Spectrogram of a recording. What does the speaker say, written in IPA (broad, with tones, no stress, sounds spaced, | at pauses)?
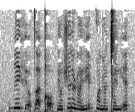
b e˥ fʲ ɔ̰˧ t̪ a̰˧˥ ǃ ɔ̰˩˧ pʲ ɔ̃˩˧ ʃ ɘ˥ ɾ ø˩˧ ɳ œ̃˩ vʲ ḛ˥ ɖ t̪ ɔ̃˧ ɖ œ̃˧ ǀ ẽ˧ mʲ ɛ̰˧˥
